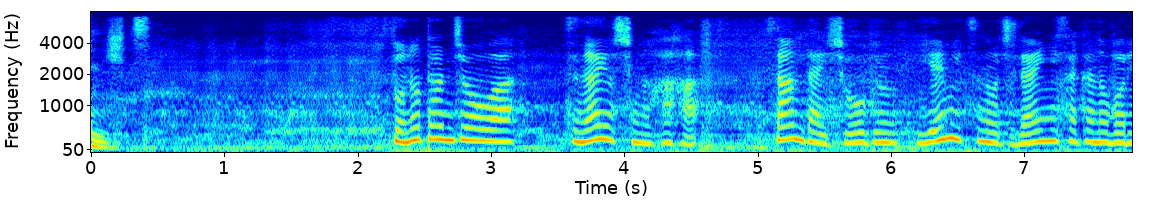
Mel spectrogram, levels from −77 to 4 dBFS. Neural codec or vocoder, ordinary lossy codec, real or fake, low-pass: codec, 24 kHz, 1.2 kbps, DualCodec; none; fake; 7.2 kHz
